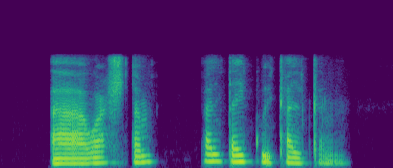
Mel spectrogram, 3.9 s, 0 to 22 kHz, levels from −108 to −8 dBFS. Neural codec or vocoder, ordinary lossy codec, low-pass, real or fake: none; Opus, 32 kbps; 5.4 kHz; real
